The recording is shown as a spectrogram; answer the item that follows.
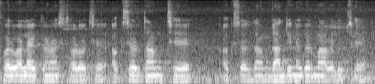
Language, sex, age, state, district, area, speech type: Gujarati, male, 18-30, Gujarat, Ahmedabad, urban, spontaneous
